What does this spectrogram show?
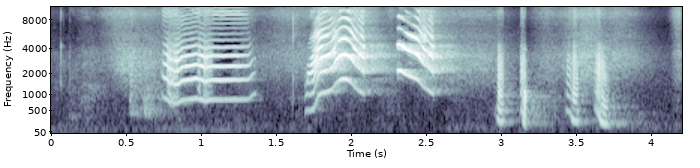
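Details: Talking parrot, described as saying mummy and papa, produces three harmonic voice-like syllables, the first flat, the next two arching, then a run of short sharp clicking pops.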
